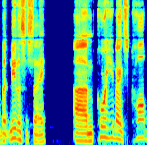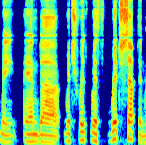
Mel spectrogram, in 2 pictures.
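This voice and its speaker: In a quiet background with a dry, close sound and no echo, a man speaks at medium pitch with ordinary pitch variation in an unremarkable speaking voice. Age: 40s. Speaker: replica car builder and collector. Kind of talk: interview storytelling.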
